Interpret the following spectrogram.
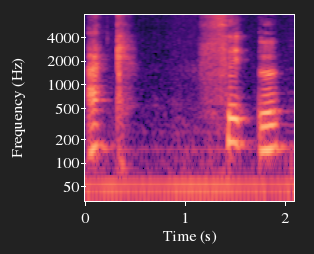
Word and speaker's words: accent: A-C, ac, C-E-N-T, accent.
